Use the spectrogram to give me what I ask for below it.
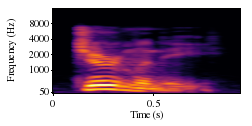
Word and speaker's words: Germany: tá acostumado em português acrescenta um D aqui na pronúncia G Germany aqui e eu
